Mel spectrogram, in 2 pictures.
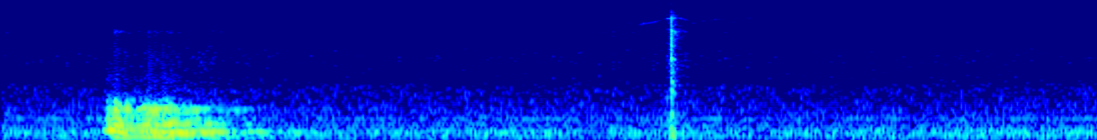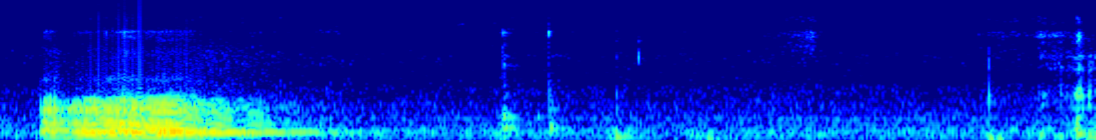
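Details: Shih Tzu puppy snoring: two soft, low snorting snores several seconds apart, with faint clicks in a quiet room.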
